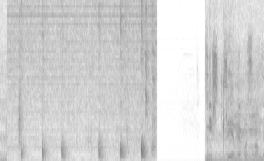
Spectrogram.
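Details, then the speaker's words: Tympanic percussion note over hollow organs, such as the sides of the abdomen or the gastric bubble: loud, long, drum-like tone whose pitch depends on the tension of the surrounding walls. "tanic tone is produced during the percussion of hollow organs for example on the sides of the abdomen or in Hollow areas such as the gastric bubble tanic tone is loud long and drum likee"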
